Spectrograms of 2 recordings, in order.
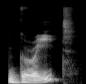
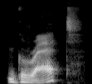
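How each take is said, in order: First: The vowel is a long 'ee' sound. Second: The vowel is a short 'eh' sound. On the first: "Greet? Gret? Ні" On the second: "Greet? Gret? Ні"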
